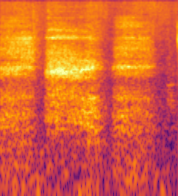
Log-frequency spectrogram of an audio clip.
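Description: A woman breathing heavily from exertion while working dumbbells, three breaths in quick succession.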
